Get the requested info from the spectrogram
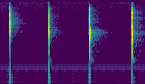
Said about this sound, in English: Why are you clapping? Hopefully you can hear that in the microphone.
